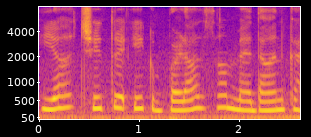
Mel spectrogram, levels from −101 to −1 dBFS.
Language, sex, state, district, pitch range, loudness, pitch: Hindi, female, Jharkhand, Palamu, 250-300 Hz, -14 LUFS, 280 Hz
